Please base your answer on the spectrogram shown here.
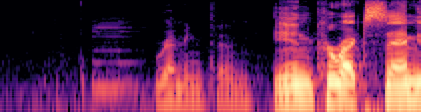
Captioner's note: buzzer beeps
